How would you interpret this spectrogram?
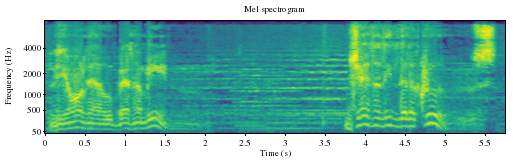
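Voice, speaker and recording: Deep, gravelly male radio announcer. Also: fairly bright tone. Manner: dramatic, measured delivery. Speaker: radio drama host and announcer. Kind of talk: formal radio announcing, reading credits.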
